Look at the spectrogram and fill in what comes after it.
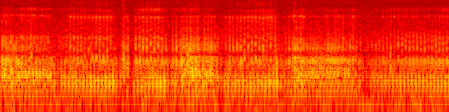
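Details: Close, loud purring from a domestic cat: a thick, buzzing low rumble pulsing in quick breath cycles with slight dips between them.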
